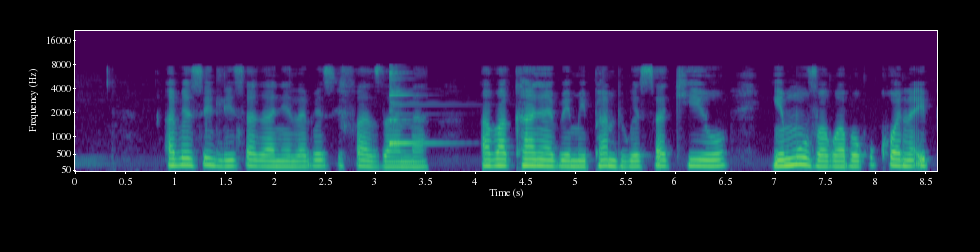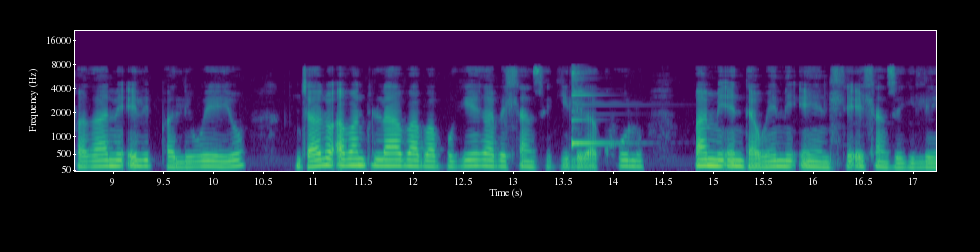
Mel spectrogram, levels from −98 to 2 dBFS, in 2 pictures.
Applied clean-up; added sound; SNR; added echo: none; Bell; 10 dB; none.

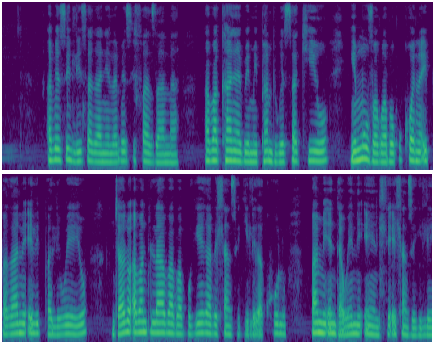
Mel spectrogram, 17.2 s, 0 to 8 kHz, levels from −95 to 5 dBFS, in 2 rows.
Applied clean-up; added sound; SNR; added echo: none; none; none; none.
